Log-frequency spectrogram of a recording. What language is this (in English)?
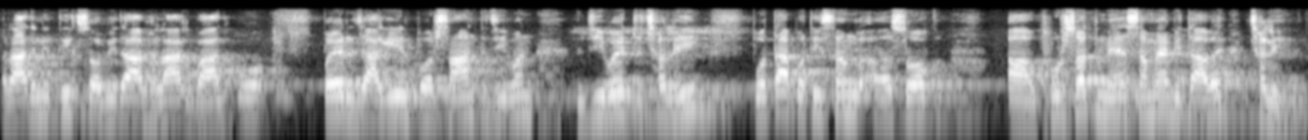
Maithili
